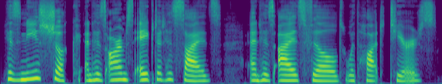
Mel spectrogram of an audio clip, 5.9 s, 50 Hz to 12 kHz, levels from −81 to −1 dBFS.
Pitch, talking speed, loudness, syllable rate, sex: 220 Hz, 175 wpm, -17 LUFS, 3.7 syllables/s, female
